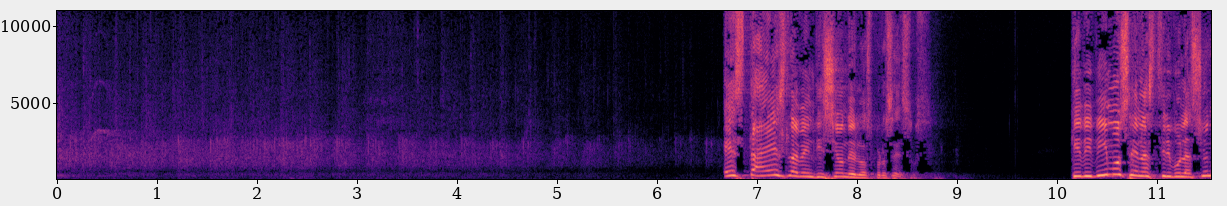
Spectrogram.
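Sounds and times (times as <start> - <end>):
audience applauding: 0.0 - 7.1
speech: 6.8 - 9.0, 10.2 - 11.5.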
